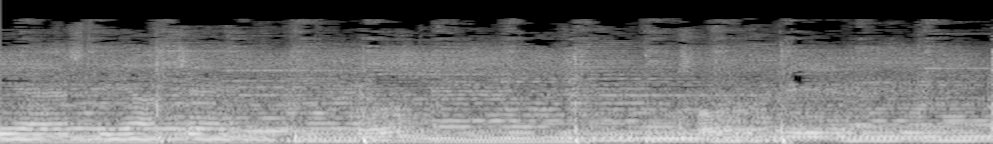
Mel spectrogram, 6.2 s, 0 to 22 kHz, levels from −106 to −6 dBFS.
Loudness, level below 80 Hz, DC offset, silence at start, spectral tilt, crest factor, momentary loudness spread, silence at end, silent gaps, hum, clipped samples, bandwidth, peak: -22 LUFS; -36 dBFS; under 0.1%; 0 s; -7 dB/octave; 14 dB; 2 LU; 0 s; none; none; under 0.1%; 13 kHz; -6 dBFS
